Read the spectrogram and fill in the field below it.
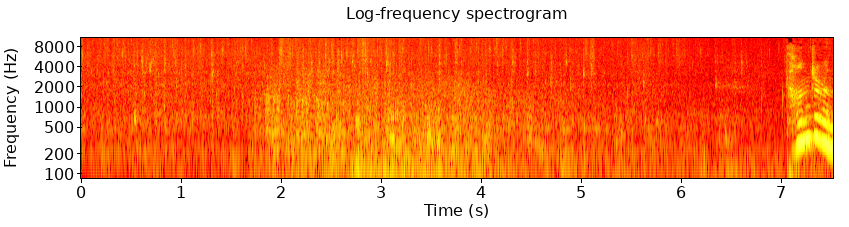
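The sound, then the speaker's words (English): Heavy rain pours steadily throughout as low, rolling thunder swells and rumbles through the middle of a lightning storm over the dusty border town of Gadaref in Sudan, breaking the still, dry heat; a voice starts speaking right at the very end. “lightning burst the skies. The rains poured down, breaking the still, dry heat of that dusty border town in Sudan.”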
